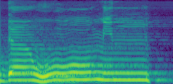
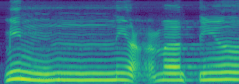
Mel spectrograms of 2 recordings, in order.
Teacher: nun sukun bertemu nun idgham bi gunnah siap masuk pada huruf nun berikutnya dan ditahan selama 3 harakat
